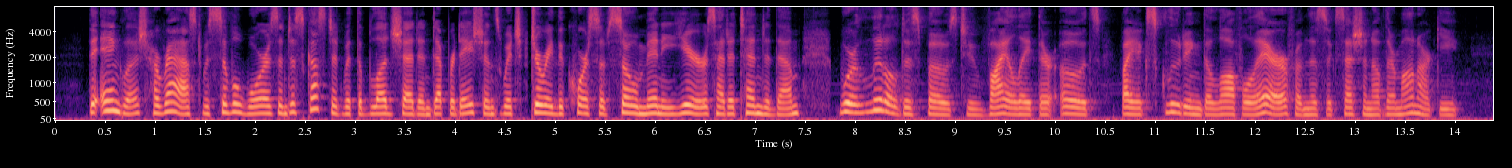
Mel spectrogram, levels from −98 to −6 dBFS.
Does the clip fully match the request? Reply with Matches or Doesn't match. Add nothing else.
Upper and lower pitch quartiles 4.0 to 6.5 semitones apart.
Doesn't match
